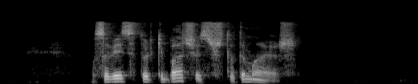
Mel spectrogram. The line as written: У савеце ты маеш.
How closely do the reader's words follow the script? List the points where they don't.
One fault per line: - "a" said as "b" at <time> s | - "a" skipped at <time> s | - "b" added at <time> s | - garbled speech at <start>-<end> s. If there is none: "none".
- "толькі бачаць што" added at 1.4 s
